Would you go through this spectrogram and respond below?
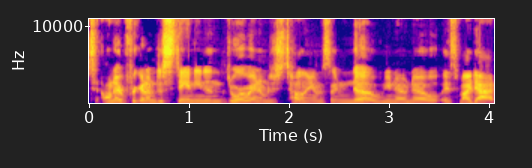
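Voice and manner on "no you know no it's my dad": usual speaking voice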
